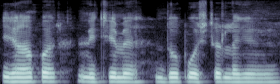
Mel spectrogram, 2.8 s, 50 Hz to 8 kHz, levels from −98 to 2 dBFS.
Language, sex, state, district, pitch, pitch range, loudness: Hindi, male, Uttar Pradesh, Etah, 150 Hz, 140-150 Hz, -20 LUFS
